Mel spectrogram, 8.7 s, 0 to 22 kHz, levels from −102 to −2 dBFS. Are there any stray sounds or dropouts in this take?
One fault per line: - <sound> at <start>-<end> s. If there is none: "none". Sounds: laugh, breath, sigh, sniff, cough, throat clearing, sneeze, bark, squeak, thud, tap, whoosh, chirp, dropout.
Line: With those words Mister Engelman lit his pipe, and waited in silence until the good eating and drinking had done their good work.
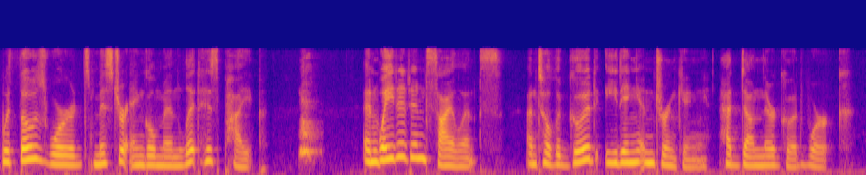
- bark at 3.0-3.3 s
